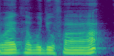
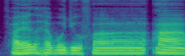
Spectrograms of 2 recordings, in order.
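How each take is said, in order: First: The last word ends cut short without a vowel. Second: The final vowel of the last word is lengthened. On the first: The speaker calls it wrong. "disukunkan ya" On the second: The speaker calls it right. "mestinya begitu ya"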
